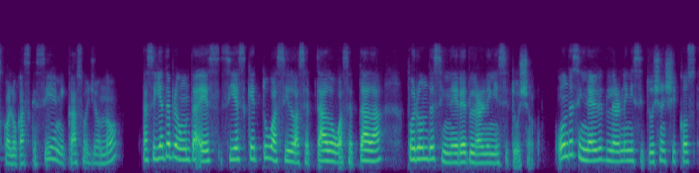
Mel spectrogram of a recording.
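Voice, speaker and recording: A woman's voice: medium pitch, darkish tone. Peruvian woman explaining a form step by step. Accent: Peruvian Spanish. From Peru. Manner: explanatory, addresses viewers as "chicos". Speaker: immigration tutorial host. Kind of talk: step-by-step tutorial narration. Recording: slightly dull lo-fi sound.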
